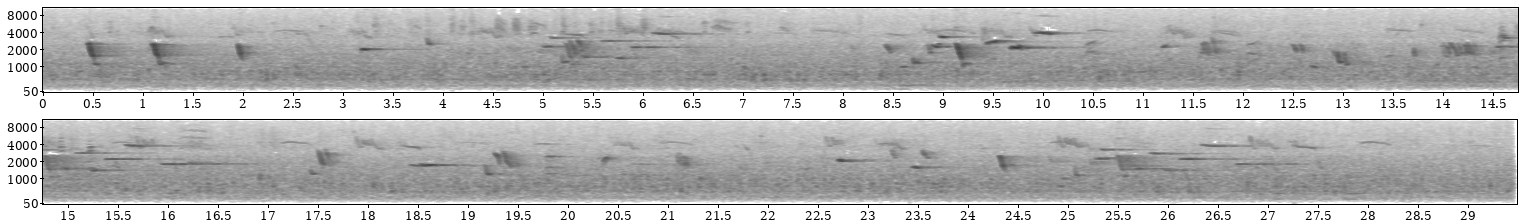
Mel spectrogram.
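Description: Several birds calling, a steady scatter of short chirps and whistles over a faint, even background hiss.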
